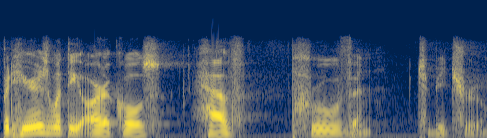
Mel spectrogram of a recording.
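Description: Fields: Man, deep voice, canyon-like echo. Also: lively intonation, slow pace, gravelly. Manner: rambling, with frequent restarts and self-corrections. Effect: heavy echo like a canyon. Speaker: podcast host and beekeeper. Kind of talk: casual solo podcast talk. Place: unfamiliar studio room. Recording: long echoing reverb, dull lo-fi sound.

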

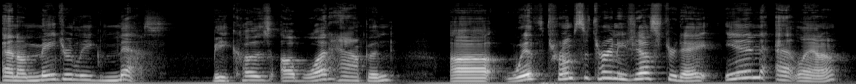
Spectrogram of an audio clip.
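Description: A man hosting a talk show with casual, folksy, opinionated and slangy political commentary. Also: sits high.

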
